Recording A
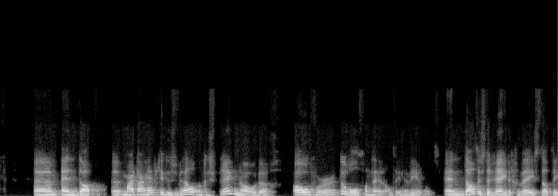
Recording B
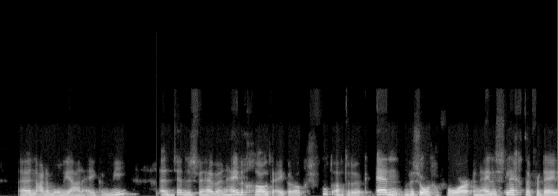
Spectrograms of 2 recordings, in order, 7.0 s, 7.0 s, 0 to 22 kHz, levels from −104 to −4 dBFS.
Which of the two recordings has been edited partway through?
B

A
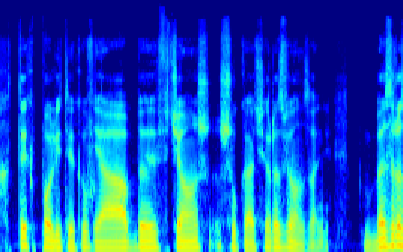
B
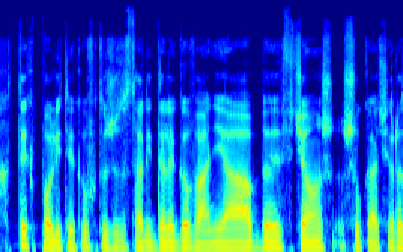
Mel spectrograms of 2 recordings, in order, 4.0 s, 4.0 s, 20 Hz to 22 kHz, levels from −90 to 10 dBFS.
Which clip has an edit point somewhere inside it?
A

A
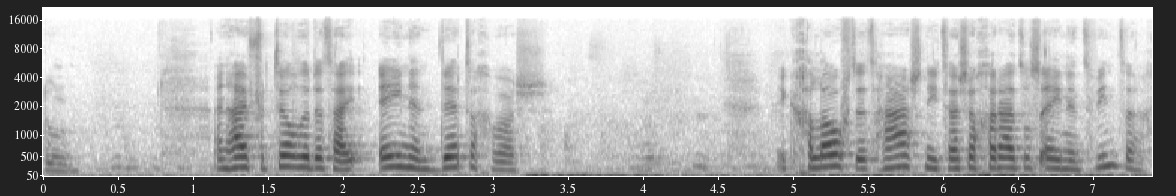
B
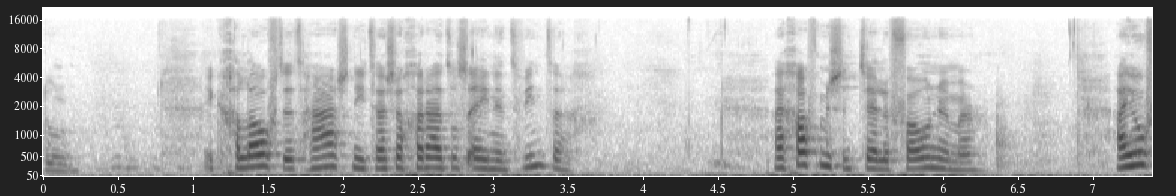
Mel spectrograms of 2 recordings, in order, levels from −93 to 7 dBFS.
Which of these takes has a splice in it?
B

